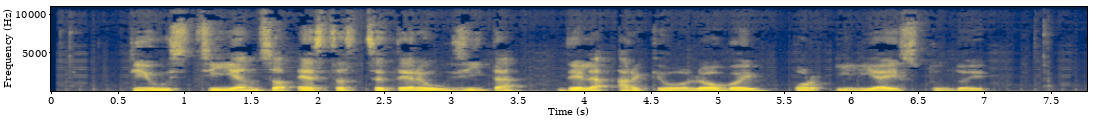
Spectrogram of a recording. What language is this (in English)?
Esperanto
